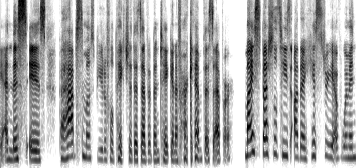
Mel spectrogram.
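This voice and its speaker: A woman in her fifties from northern England, a history professor giving a measured workshop presentation to educators and reading her slides aloud. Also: medium pitch, fairly bright tone, smooth, no echo.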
